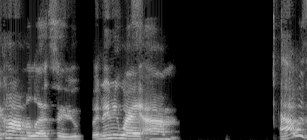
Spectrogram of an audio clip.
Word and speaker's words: Kamala: to pronounce her name, I say Kamala. Yeah, Kamala, because that's really what it is. Kamala. That's just like if it had a J there and it would be close to what my name is, my legal name, Jamala.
